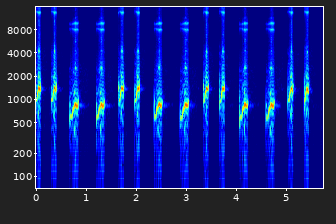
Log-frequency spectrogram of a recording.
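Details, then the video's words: {'caption': 'Female white-breasted waterhen voice meant to coax a male out. A continuous run of harsh, throaty notes alternates a rising lower note with a higher clipped one, about sixteen notes in six seconds. Nothing else intrudes.'} "suara burung ruak betina"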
